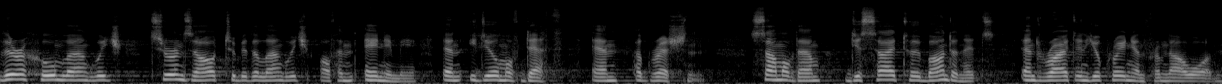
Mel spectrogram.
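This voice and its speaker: With a Russian accent, the speaker keeps a fairly even intonation. The pace is fairly slow. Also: woman, medium pitch for a woman. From Russia, Moscow. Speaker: poet, award winner. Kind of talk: acceptance speech. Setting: concert hall stage with audience.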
